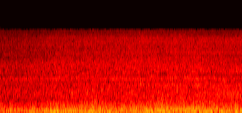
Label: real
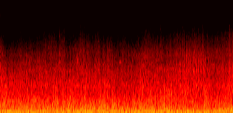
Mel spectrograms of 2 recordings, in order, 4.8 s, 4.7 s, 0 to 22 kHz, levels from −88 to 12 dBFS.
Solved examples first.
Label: real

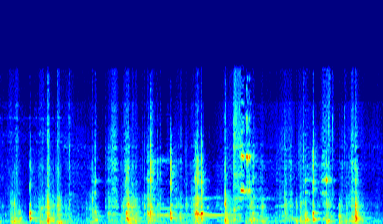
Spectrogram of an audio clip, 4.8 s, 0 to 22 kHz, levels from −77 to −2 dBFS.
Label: fake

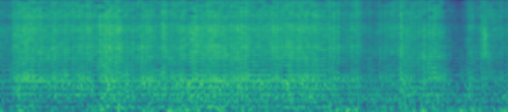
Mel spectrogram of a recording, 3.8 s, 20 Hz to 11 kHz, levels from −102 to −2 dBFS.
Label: fake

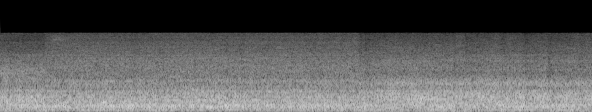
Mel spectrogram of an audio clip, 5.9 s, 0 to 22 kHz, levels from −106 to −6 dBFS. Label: real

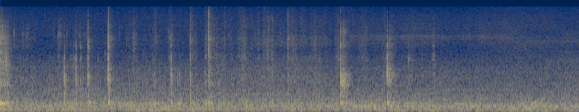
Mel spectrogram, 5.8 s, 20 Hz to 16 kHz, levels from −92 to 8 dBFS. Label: real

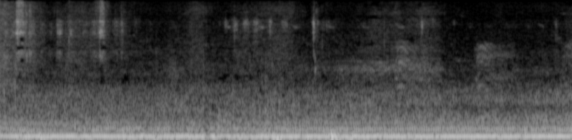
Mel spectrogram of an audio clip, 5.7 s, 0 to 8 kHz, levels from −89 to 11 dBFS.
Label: fake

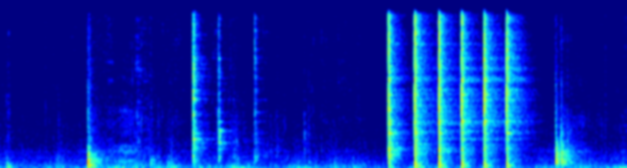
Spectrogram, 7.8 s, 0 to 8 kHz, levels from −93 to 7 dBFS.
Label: real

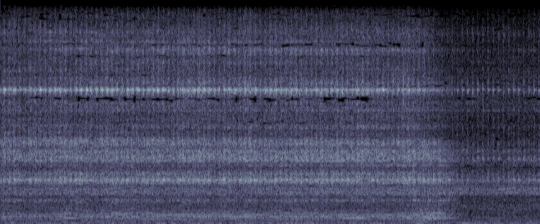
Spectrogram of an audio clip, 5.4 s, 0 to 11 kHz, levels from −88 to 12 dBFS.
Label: real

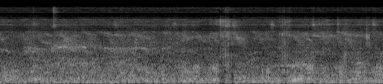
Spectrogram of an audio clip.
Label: fake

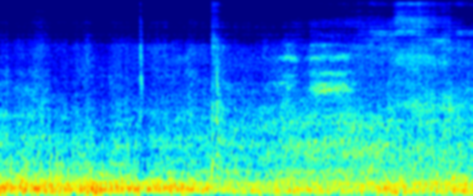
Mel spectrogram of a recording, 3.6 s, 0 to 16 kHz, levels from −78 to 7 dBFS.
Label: fake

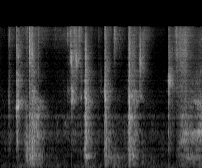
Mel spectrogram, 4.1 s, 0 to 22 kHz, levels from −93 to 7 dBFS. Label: fake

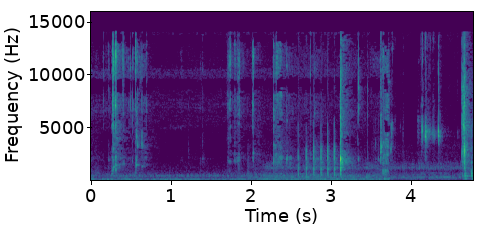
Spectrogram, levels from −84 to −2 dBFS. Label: real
